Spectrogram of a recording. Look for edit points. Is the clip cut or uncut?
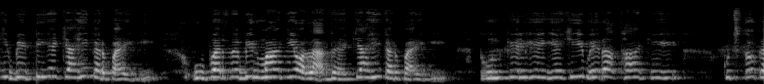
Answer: uncut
